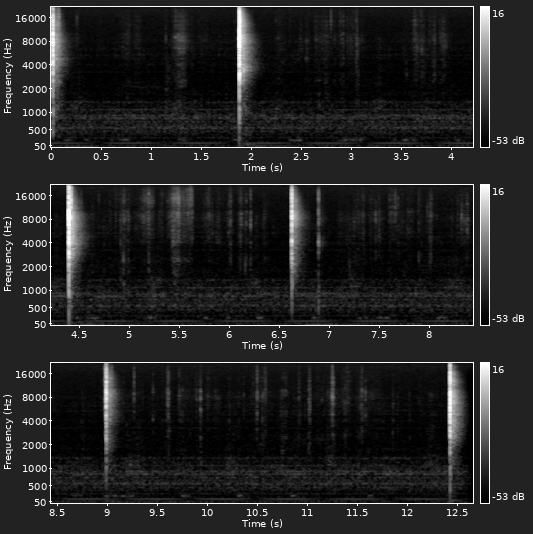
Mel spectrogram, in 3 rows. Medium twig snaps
0.0 0.4, 1.9 2.1, 4.4 5.3, 6.1 7.2, 8.9 11.6, 12.4 12.6

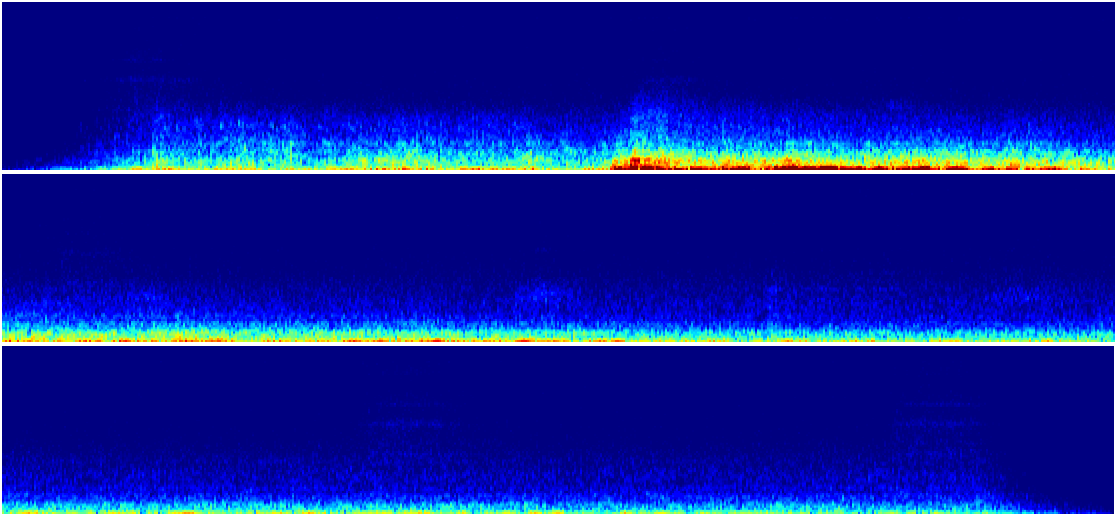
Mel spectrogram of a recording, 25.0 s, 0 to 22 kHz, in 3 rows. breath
0.5 1.8, 4.7 5.4, 8.6 9.9, 12.1 13.1, 15.6 16.6, 19.3 20.6, 23.2 24.5

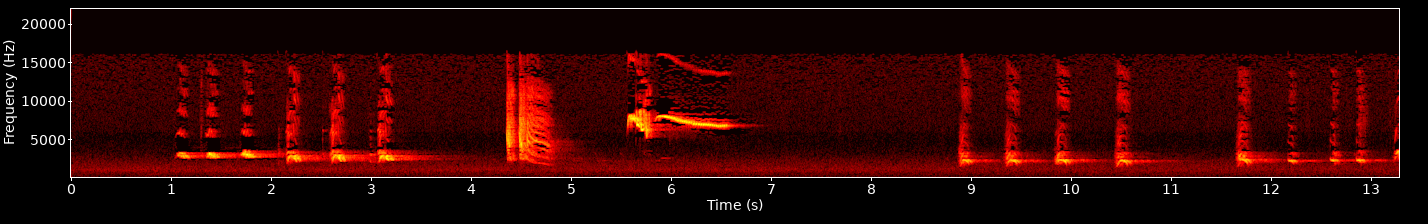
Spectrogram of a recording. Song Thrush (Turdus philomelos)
1.0 6.8, 8.8 13.2

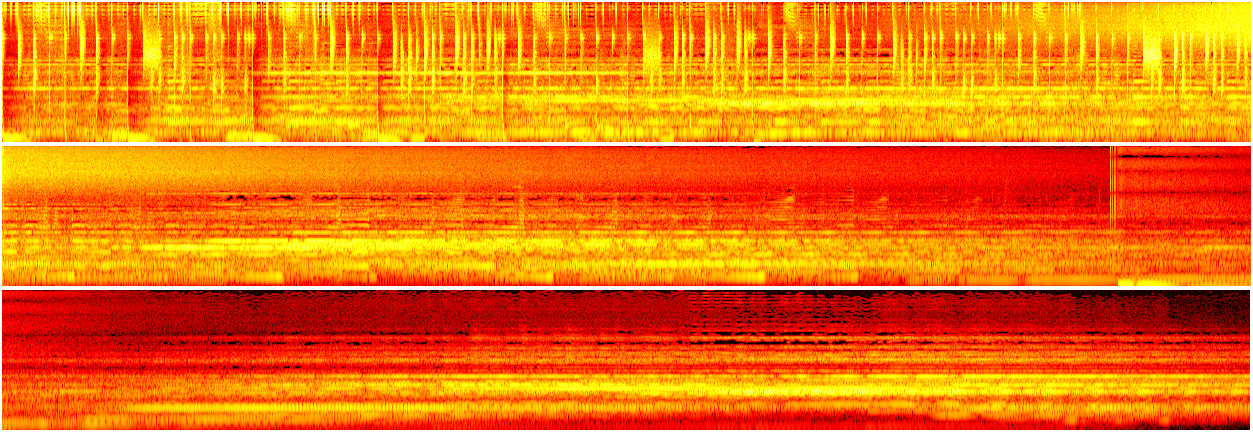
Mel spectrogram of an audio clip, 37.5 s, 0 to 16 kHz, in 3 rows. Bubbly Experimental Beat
0.0 12.6, 23.6 25.3

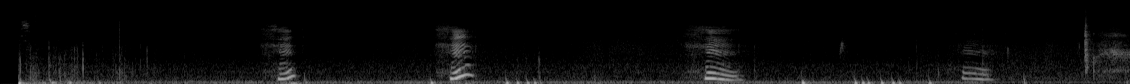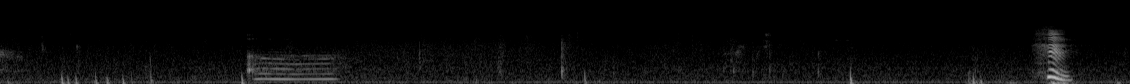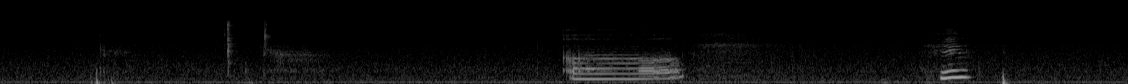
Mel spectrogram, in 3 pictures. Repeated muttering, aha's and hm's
2.4 10.1

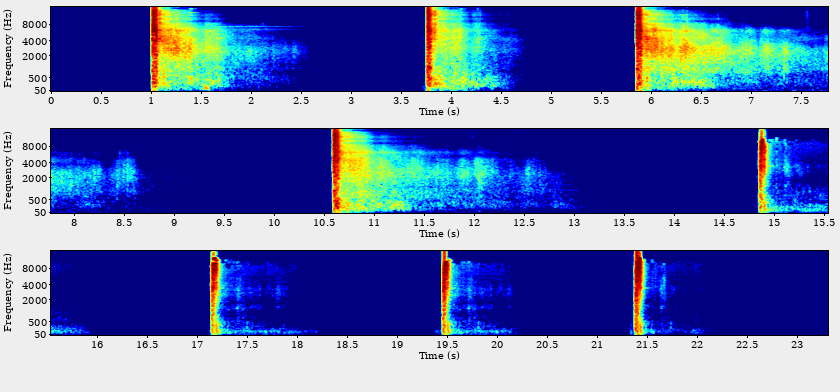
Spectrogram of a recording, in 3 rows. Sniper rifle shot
1.0 2.4, 3.8 4.6, 5.8 8.9, 10.6 13.1, 14.8 15.5, 21.4 22.0

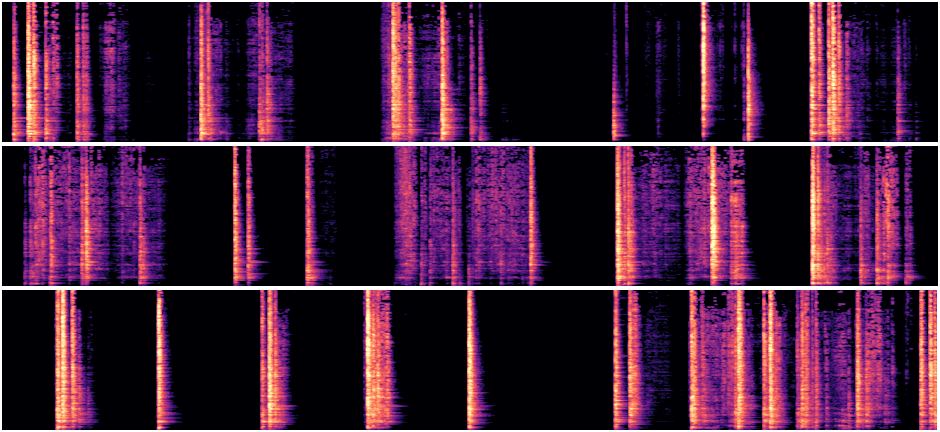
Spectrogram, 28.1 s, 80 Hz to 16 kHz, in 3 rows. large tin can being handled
0.1 1.4, 24.9 28.0

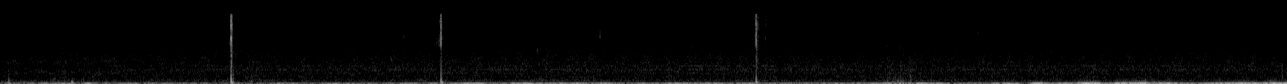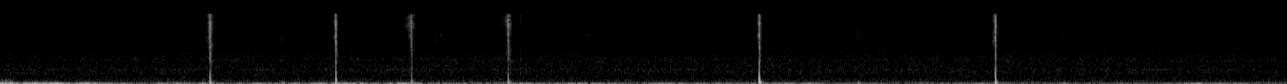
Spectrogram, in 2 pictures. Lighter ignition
2.2 2.5, 3.2 6.2, 7.3 7.8, 14.5 19.7, 20.3 20.8, 22.6 23.6

